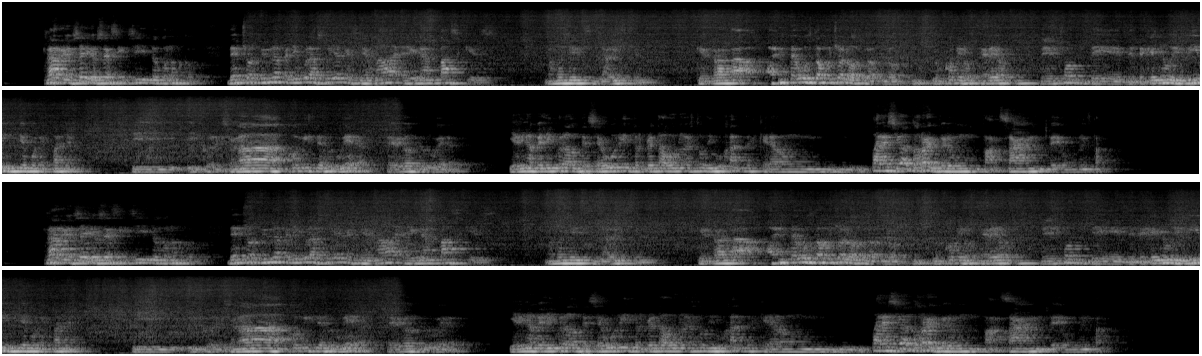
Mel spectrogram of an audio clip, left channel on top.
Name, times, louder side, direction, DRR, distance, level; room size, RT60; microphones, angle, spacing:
voice 1, 0.4-2.0 2.3-4.9 5.4-6.5 6.9-12.8 13.3-16.6 17.1-23.0, left 1 dB, 55° left, 3 dB, 0.5 m, -29 dB
sound 1, 2.4-16.0, equal, 5° right, 0.8 m, -44 dB
3.0 x 2.5 x 2.7 m, 0.72 s
head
